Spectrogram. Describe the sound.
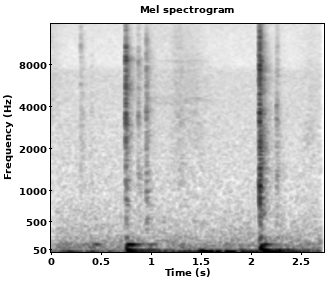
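Faint computer keyboard typing, with a few sharp keystroke clicks spaced irregularly over a low, steady background hiss.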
